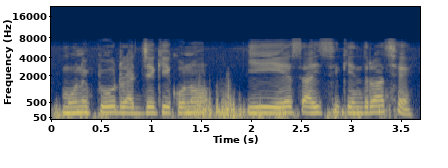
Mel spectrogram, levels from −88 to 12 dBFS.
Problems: constant background noise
